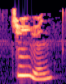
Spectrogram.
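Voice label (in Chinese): "均匀", Mandarin Chinese; chinese-flashcards; hsk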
